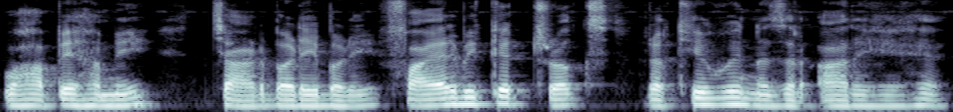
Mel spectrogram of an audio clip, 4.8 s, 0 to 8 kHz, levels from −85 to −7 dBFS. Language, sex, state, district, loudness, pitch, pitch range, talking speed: Hindi, male, Assam, Kamrup Metropolitan, -17 LUFS, 120 Hz, 115-125 Hz, 190 wpm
